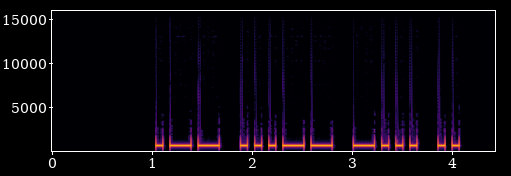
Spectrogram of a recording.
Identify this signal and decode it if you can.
Morse code, heard as a keyed tone, about 17 wpm, 700 Hz. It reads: W3BI
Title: Easy Call Signs Repeated 3x - 17wpm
